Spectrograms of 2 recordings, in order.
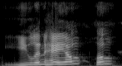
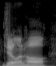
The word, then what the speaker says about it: Gyllenhaal: Um U uh it's actually Elen Ho. Like it's not anything like Gyllenhaal at all. Uh is how you actually pronounce it.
